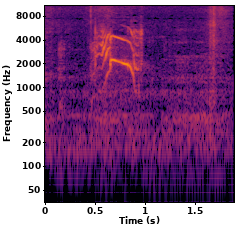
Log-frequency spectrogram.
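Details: Young Ragdoll kitten in a home cattery in central Kansas, giving a single brief high mew that arches up and falls away, amid quiet room sound and a woman speaking nearby.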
